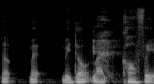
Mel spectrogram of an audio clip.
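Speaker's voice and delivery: put-on street slang voice. Retelling a comedy sketch in which Ali G takes Welsh lessons: Ali G voice. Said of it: "the Ali G character goes to Wales".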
